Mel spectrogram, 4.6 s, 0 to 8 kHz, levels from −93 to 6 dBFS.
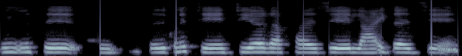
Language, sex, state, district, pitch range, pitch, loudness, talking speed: Bengali, female, West Bengal, Jhargram, 215-255 Hz, 225 Hz, -29 LUFS, 80 wpm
